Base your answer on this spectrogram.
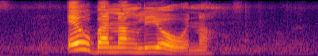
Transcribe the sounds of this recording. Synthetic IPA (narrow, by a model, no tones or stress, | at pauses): euɓanaŋ̩lɪjɔːna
